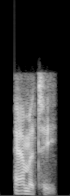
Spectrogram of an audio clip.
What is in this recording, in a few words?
"amity", English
